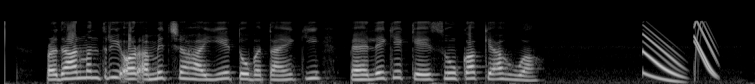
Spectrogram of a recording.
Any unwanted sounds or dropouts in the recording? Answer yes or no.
yes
